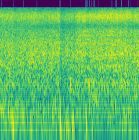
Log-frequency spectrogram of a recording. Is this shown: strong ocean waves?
yes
